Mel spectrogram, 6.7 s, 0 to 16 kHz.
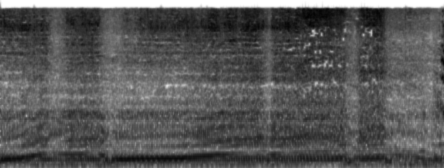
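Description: C5 Corvette Z06's V8 held at high revs through a burnout, the revs climbing at the start and rising and dipping several times as the rear tyres spin and smoke. The revs fall away near the end.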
